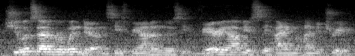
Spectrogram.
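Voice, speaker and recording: Casting: male reader of stage directions, quick scripted narration, far from mic in a noisy room. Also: medium pitch. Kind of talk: scripted narration at table read. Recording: distant, very echoey room with background noise.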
